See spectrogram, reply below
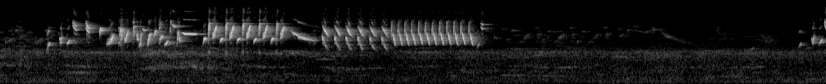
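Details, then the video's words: European goldfinch delivering a loud, high song: about four seconds of quick tinkling and buzzy trilled phrases ending in a fast, even rattle, followed by near silence and a brief new chirp at the end. "تغريد مقنين عالي"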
